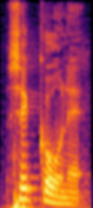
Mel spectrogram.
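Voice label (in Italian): "seccone", vocabolario dialettale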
